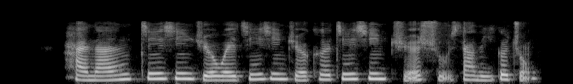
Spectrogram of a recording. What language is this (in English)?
Chinese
